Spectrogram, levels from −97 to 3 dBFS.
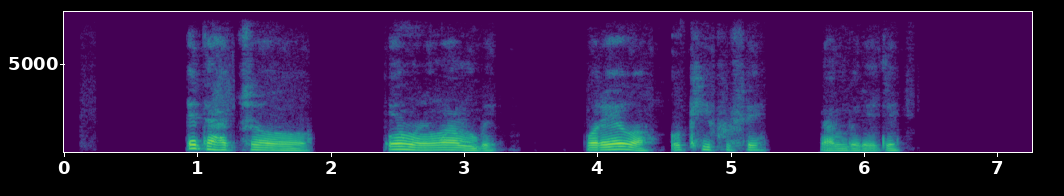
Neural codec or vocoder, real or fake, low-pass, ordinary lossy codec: none; real; none; none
